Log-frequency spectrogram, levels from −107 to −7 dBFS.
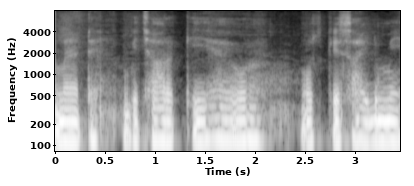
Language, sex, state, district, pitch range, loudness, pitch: Hindi, male, Chhattisgarh, Sukma, 110-115 Hz, -17 LUFS, 110 Hz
